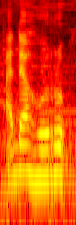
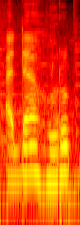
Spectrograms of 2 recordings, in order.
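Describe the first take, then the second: Both takes have the same delivery.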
